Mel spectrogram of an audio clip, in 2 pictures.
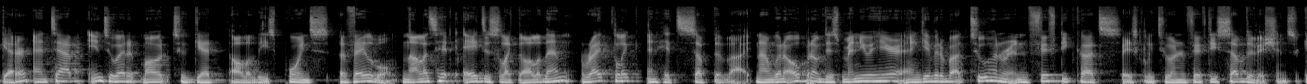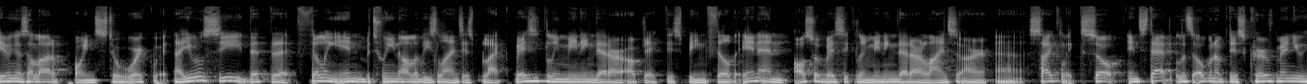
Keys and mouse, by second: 0.5 Tab, 1.0 middle click, 4.5 a, 5.6-7.1 right drag, 8.3-11.2 drag, 10.6 KP_Enter, 15.7 middle click, 17.4 middle click, 25.1-26.1 drag.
